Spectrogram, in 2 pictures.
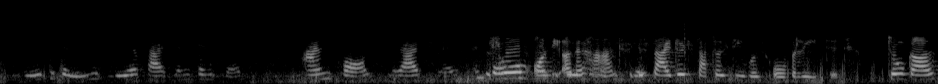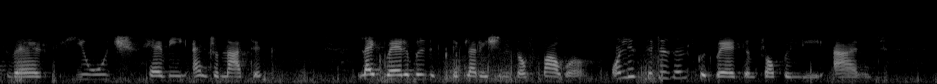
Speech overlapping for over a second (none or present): present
